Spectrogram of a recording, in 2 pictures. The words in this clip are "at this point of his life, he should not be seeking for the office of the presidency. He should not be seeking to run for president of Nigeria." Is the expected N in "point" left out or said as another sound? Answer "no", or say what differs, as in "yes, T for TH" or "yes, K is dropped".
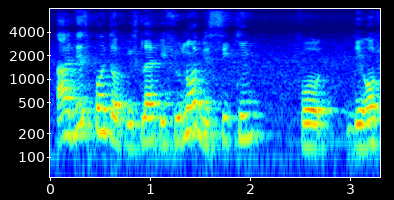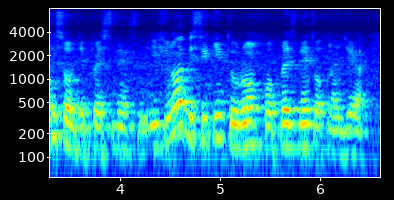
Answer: no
